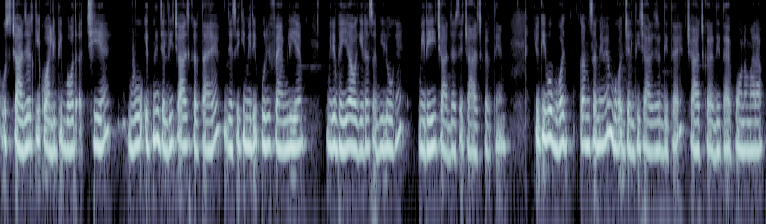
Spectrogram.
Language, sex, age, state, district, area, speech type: Hindi, female, 30-45, Madhya Pradesh, Gwalior, rural, spontaneous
